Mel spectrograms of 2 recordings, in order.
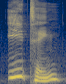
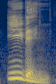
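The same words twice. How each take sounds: First: The middle consonant is a crisp T sound. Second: The middle consonant is a soft D-like sound. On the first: "se fosse no inglês mais britânico" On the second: "o norte-americano tem mania de colocar esse T como se fosse um leve D"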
